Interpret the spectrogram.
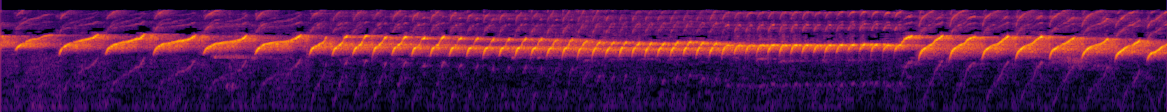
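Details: Belgian canary singing to draw females for breeding: spaced rising chirps that merge into a long, fast, ringing trill, ending with another run of quick upswept notes.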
